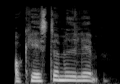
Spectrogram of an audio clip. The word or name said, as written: orkestermedlem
